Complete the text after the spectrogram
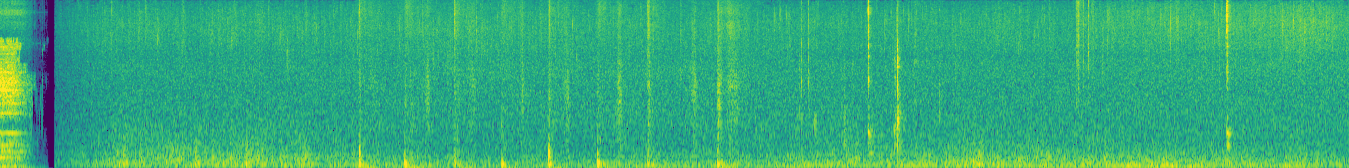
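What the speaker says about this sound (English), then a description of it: "The rhythmic patter of raindrops against the window" Steady rain patters against a window, with scattered sharper drops ticking through the wash and low rumbling thunder underneath, continuous and without voices.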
